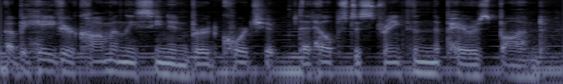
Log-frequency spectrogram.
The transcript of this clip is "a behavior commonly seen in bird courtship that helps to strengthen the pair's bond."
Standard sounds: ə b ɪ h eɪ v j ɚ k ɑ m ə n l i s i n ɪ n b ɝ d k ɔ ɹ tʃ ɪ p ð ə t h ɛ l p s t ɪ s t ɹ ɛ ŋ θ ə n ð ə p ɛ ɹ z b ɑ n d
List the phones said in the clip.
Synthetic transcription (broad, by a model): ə b ɪ h eɪ v j ɚ k ɑ m ə n l i s i n ɪ n b ɝ d k ɔ ɹ tʃ ɪ p ð ə t h ɛ l p s t ɪ s t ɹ ɛ ŋ θ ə n ð ə p ɛ ɹ z b ɑ n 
